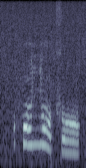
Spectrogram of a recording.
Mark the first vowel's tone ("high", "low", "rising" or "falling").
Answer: high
